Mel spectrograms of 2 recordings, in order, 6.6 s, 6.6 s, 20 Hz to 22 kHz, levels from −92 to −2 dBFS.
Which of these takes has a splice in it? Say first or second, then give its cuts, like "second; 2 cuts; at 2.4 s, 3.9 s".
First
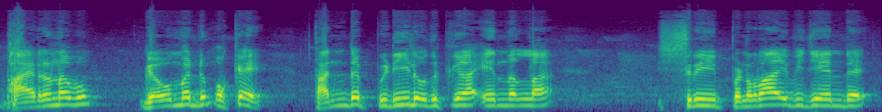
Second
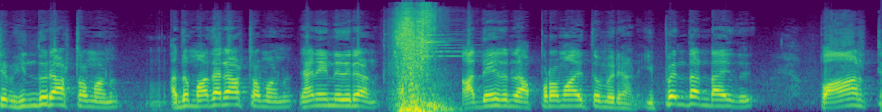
second; 1 cut; at 3.3 s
